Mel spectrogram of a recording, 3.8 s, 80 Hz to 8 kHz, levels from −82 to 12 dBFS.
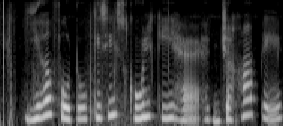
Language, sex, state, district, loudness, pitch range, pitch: Hindi, female, Himachal Pradesh, Shimla, -16 LUFS, 255-300 Hz, 270 Hz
